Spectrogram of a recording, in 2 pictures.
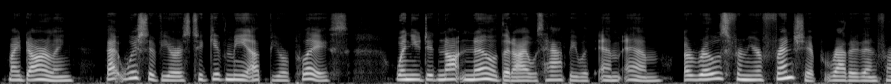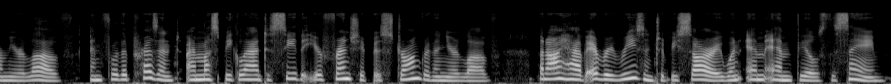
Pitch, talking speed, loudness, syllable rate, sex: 205 Hz, 220 wpm, -19 LUFS, 4.9 syllables/s, female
